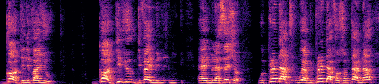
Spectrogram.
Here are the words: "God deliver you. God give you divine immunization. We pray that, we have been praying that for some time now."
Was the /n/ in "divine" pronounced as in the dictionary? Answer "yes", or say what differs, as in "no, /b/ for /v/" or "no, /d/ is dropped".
no, /n/ is dropped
